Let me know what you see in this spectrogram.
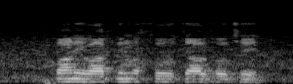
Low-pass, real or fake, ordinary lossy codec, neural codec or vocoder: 7.2 kHz; real; AAC, 64 kbps; none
